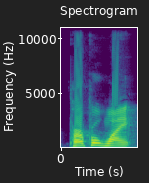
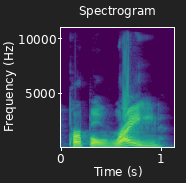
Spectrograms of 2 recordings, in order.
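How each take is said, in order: First: "Purple Wa-" misread with a W sound for the R, cut off mid-word; "Purple Wa-" slipping into a W, then stopping short; misread slip. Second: "Purple Rain" with a clear R at the start of "Rain"; "Purple Rain" fixed, R sounded plainly; corrected reading. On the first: Auction host misreads a record title, slip of the tongue. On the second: Auction host corrects his misread title, plain correction. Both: Real, not acted. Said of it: "that has an R in it, not a W".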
